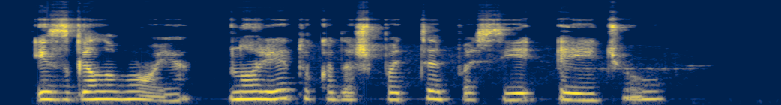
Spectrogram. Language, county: Lithuanian, Tauragė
